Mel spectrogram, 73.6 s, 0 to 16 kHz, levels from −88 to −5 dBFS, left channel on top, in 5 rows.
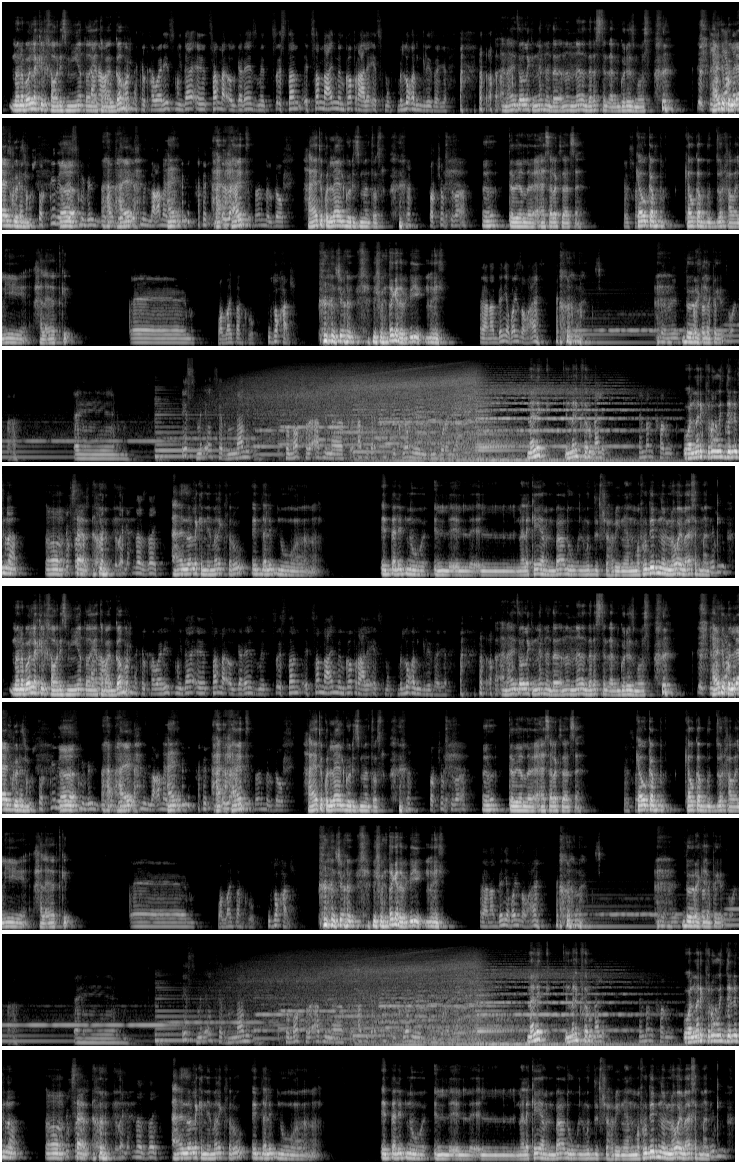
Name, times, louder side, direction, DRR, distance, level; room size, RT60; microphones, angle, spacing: voice 1, 0.1-2.6 10.0-13.5 14.2-15.3 15.9-16.3 16.7-17.5 18.0-18.3 18.9-19.6 20.8-22.9 24.3-26.3 27.4-30.9 35.8-38.3 40.6-41.2 42.5-43.9 54.7-55.2 55.5-56.1 57.8-59.2 59.8-61.1 62.4-65.3 66.5-73.2, right 1 dB, 5° right, 0.6 m, -28 dB
voice 2, 1.8-8.9 9.1-10.0 13.9-18.5 18.7-19.5 19.8-20.4 22.8-22.9 23.3-24.0 27.2-28.0 32.0-33.3 33.8-34.5 34.8-35.3 39.0-40.2 40.8-40.9 42.6-43.0 43.3-43.6 44.0-44.5 45.6-46.7 47.8-49.2 49.9-53.4 56.0-56.3 56.9-57.6 58.3-59.2 60.2-62.1 73.1-73.4, left 3 dB, 80° left, 1.1 m, -39 dB
sound 1, 40.7-57.8, left 1 dB, 60° left, 2.5 m, -41 dB
8.8 x 7.3 x 8.3 m
head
